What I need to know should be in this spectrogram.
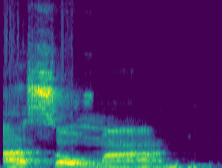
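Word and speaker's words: الصمد: As-somad. Jadi membacanya as-somad ya. Coba Muid dibaca as-somad kayak gimana? As-somad. Betul. Da-nya itu terakhirnya harus mantul.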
